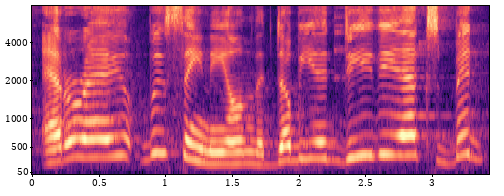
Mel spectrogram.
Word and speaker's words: Ettore: Eter.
